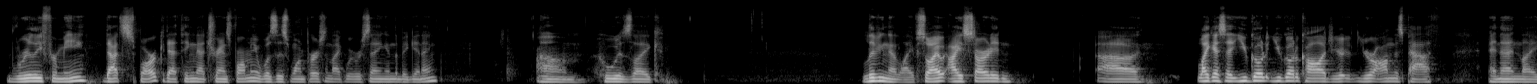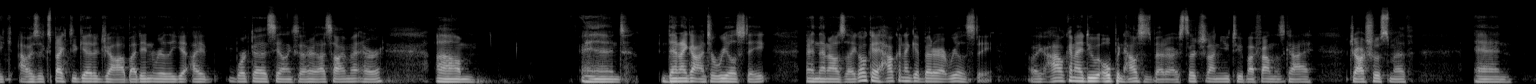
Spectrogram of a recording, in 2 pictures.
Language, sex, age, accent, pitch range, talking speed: English, male, 20-39, American, 125-145 Hz, 220 wpm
